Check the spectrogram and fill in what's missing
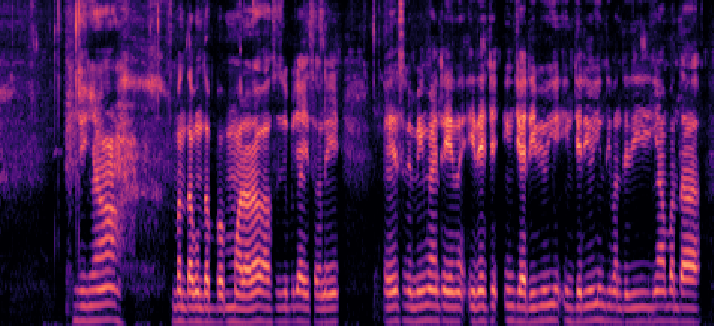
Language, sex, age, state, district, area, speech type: Dogri, male, 18-30, Jammu and Kashmir, Kathua, rural, spontaneous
